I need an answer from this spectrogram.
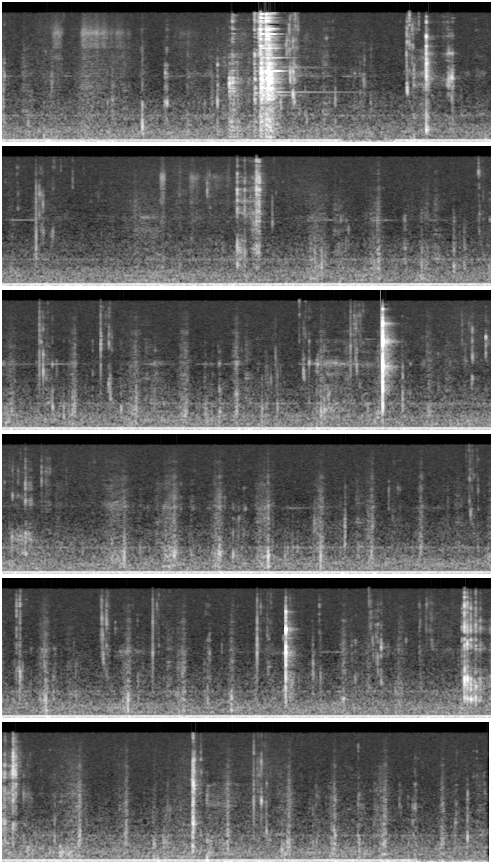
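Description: Close-miked eating: chewing and crunching, with a few sharp clicks of a spoon against a small cup. A steady low hum runs underneath and stops shortly before the end.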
